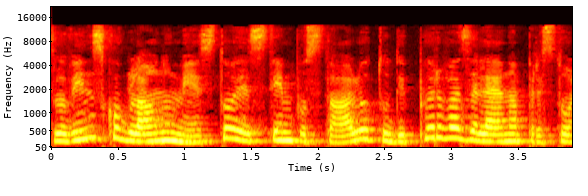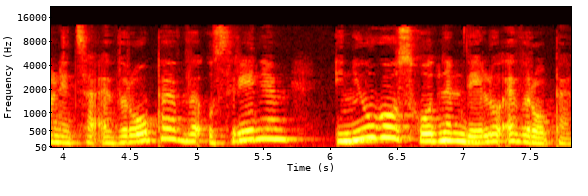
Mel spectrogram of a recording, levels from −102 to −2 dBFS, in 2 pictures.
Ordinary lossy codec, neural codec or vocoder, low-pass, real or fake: AAC, 32 kbps; none; 19.8 kHz; real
